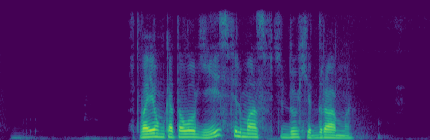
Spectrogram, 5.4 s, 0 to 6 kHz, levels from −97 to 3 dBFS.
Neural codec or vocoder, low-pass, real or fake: none; 5.4 kHz; real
